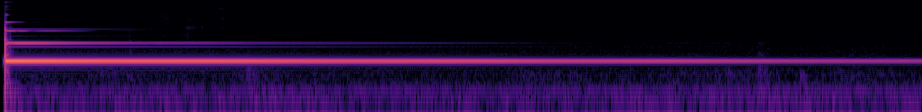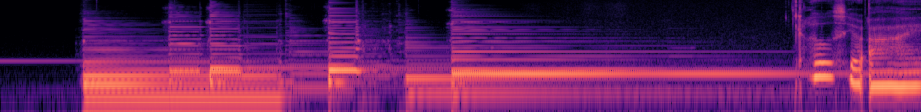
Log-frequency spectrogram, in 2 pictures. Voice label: Five Minute English Guided Meditation; Craig Hospital; meditation for individuals with a spinal cord or brain injury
